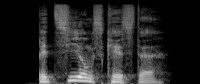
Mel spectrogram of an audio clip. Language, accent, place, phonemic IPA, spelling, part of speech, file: German, Germany, Berlin, /bəˈt͡siːʊŋsˌkɪstə/, Beziehungskiste, noun, De-Beziehungskiste.ogg
- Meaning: relationship, couple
